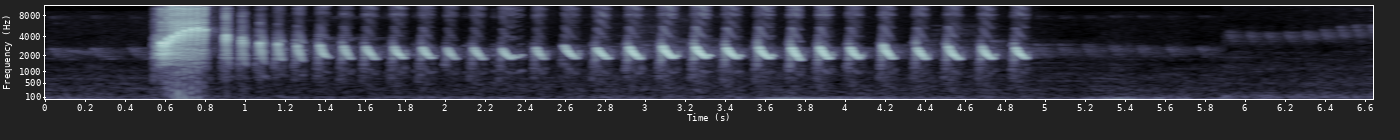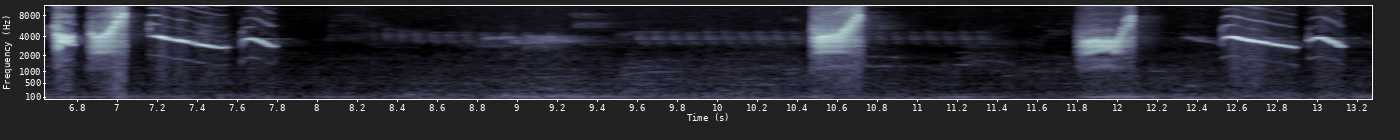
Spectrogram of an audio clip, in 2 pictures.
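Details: Young sooty-headed bulbul practising varied song: a sharp opening note leads into a long run of rapid, evenly spaced descending chirps lasting about four seconds, then scattered loud sharp notes and quick sliding whistles after pauses.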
